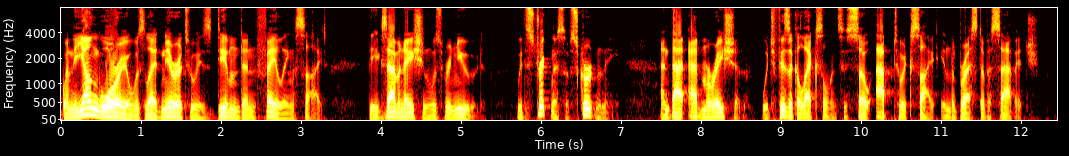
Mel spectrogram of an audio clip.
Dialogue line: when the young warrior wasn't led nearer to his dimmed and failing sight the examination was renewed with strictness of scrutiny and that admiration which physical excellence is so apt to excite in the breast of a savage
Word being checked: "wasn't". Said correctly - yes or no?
no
